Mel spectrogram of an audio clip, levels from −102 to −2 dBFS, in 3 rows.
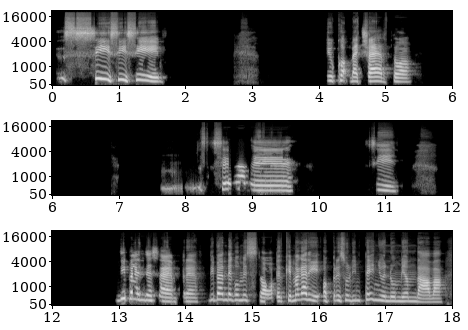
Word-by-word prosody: Sì, 350 -2 +4
sì, 300 0 +2
sì. 250 -6 +4 2.5
Più 245 -1 -3
co 255 0 -1
beh 220 0 +2
certo. 215 -4 +2 2.2
Mhmm, 370 +2 -19 0.6
serate 265 -7 +1 1.1
Sì. 260 - -5 1.8
Dipende 305 -3 +1
sempre, 205 -3 -1
dipende 300 +2 0
come 275 0 -5
sto, 210 -6 -3
perché 225 +3 -4
magari 285 -3 +2
ho 235 -1 -4
preso 260 +1 -5
l'impegno 260 +2 -5
e - - -2
non 230 -1 -3
mi 220 0 -3
andava, 185 -4 -1
255 Hz, 80 wpm, -22 LUFS, 220-295 Hz, 2.5 s, Sì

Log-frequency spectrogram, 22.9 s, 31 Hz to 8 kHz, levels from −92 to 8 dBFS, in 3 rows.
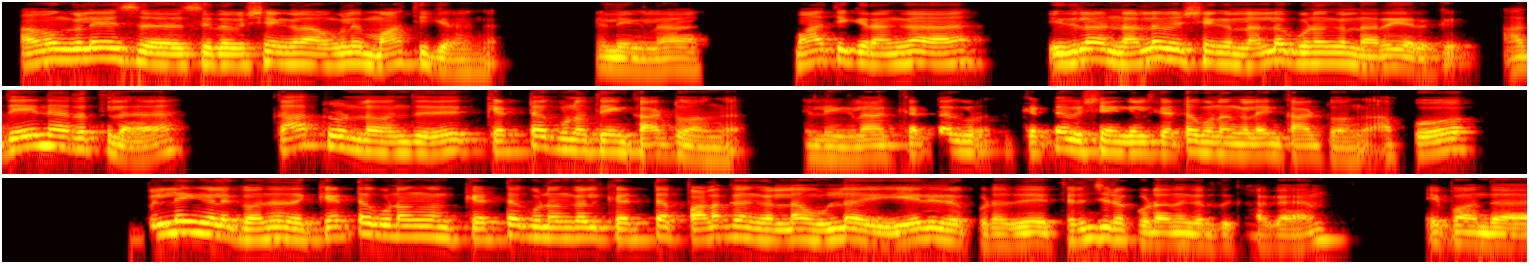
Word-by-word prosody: அவங்களே 180 +5 +4
சி 150 - +4 0.2
சில 135 -1 +3
விஷயங்களை 140 +1 +1
அவங்களே 135 +3 +1
மாத்திக்கிறாங்க. 105 -11 -3 0.6
இல்லைங்களா? 100 -2 -1 0.6
மாத்திக்கிறாங்க, 155 -4 +1 0.7
இதில 160 +6 +4 0.2
நல்ல 140 - +2
விஷயங்கள் 145 -6 +1
நல்ல 150 +6 +2
குணங்கள் 145 -3 +2
நெறைய 115 0 +1
இருக்கு. - - -5 0.3
அதே 165 - +1
நேரத்தில 170 -3 0 0.8
கார்ட்டூன்‌ல 195 -7 0
வந்து 130 0 0 0.3
கெட்ட 140 0 -2
குணத்தையும் 145 -3 0
காட்டுவாங்க. 105 -6 -2 0.4
இல்லைங்களா? 100 0 -3
கெட்டகு 135 +5 -1 0.3
கெட்ட 130 +6 -1
விஷயங்கள் 130 -3 +1
கெட்ட 130 +3 0
குணங்களையும் 115 -3 -1
காட்டுவாங்க. 100 -3 -5
அப்போ, 115 +3 -4 1.2
பிள்ளைகளுக்கு 195 -6 +3
வந்து 150 +3 +1
அந்த 140 - +1
கெட்ட 160 +4 0
குணங்களும், 170 -3 0
கெட்ட 145 +5 +1
குணங்கள் 155 -1 +1
கெட்ட 140 0 +1 0.2
பழக்கங்கள்லாம் 140 -3 +1
உள்ள 145 +2 +3 0.3
ஏறிறக்கூடாது, 125 -8 0 0.2
தெரிஞ்சிறக்கூடாதுங்கறதக்காக 115 -8 -1 0.8
இப்ப 115 +1 -3
அந்த 105 -1 +2
140 Hz, 115 wpm, -22 LUFS, 115-155 Hz, 1.2 s, அவங்களே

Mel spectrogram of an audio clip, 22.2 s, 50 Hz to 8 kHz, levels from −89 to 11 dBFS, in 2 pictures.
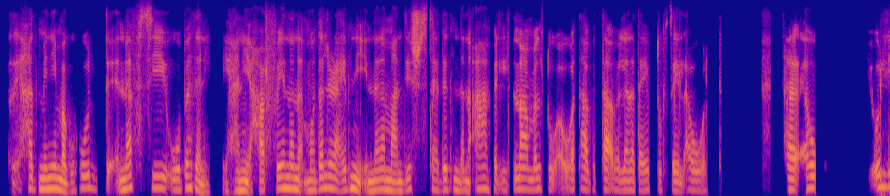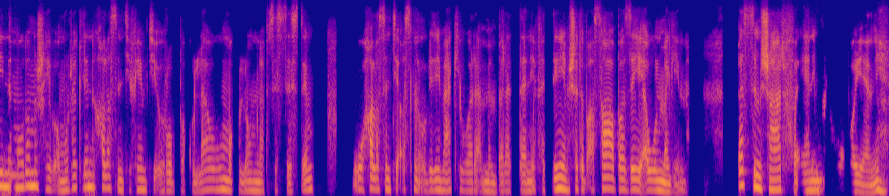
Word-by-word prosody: آآ - - -5
خَد 170 - +1
منّي 165 +1 +5
مجهود 160 +5 +1 0.2
نَفْسي 175 +2 0
وبَدَني، 155 -5 0 0.2
يعني 140 -1 +2
حرفيًا 165 +4 +2
أنا 170 -2 +3
ما 145 - -1
هو - - 0
ده 170 - +2
اللي 175 0 +2
راعبني 155 -1 +2
إن 135 - +3
أنا 155 +1 +1
ما 145 -2 +4
عنديش 135 +5 +2
استعداد 155 0 -3
إن 150 - -1
أنا - - 0
أعمل 165 +1 0
اللي 145 - -5
أنا 165 0 +4
عملته 160 0 -2
أو - - -1
أتعب - - -2 0.2
اللي 145 -1 +2
أنا 145 0 -1
تعبته 140 +1 -5
في - - -14
زي 140 - +1
الأول، 140 +2 -3 1.0
فهو 165 +2 +4 0.7
يقول 190 - +1
لي: 200 - +2
"إن 195 -1 +5
الموضوع 185 +2 0
مش 205 -5 +3
هيبقى 160 - -5
مُرهِق 150 +6 -3
لإن 190 0 +2
خلاص 180 -3 -4
أنتِ 145 -1 -5
فهمتِ 155 -1 -4
أوروبا 135 -1 -6
كُلّها 145 +2 -6
وهم 155 -1 -1
كُلّهم 135 +1 -3
نَفْس 135 0 -5 0.2
الsystem 130 +5 -3 0.5
وخلاص 160 -1 0
أنتِ 155 - -1
أصلًا - - -5
already 145 +1 -1
معاكِ 140 +1 -2
ورق 140 0 -5
من 130 -2 -3
بلد 130 +2 -6
تانية،" 130 +1 -2
فالدنيا 165 +1 +2
مش 150 +2 +4
هتبقى - - -2
صعبة 165 -2 +2
زي 155 0 +2
أول 150 -1 +2
ما 135 - +5
جينا. 115 -2 -7 0.7
بس 220 -2 +1
مش 170 -4 +8
عارفة، 155 +1 +2
يعني 140 +1 +2
مرعوبة 130 -3 -3
يعني. 110 +5 +1
155 Hz, 200 wpm, -23 LUFS, 140-165 Hz, 1.0 s, مش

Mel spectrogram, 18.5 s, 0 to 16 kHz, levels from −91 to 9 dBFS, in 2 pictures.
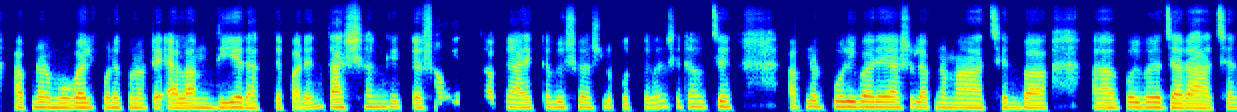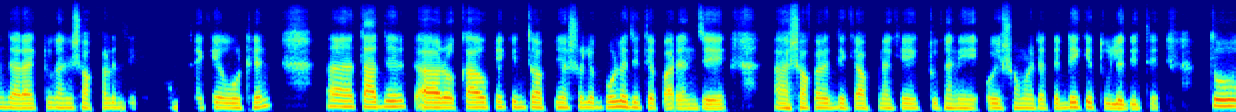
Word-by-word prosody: আপনার 165 +1 +2
মোবাইল 155 0 +5
ফোনে 160 -1 +1
কোনো 155 0 0
একটা 165 +2 -1
এলার্ম 155 +1 +3
দিয়ে 165 +1 +5
রাখতে 140 +1 -5
পারেন। 160 +2 -1
তার 170 0 +4
সঙ্গে 180 0 -1 0.2
আ - - +3
সঙ্গে 165 +1 -11
কিন্তু - - -32
আপনি 175 - -9
আরেকটা 165 +2 -1
বিষয় 170 +1 -2
আসলে 185 +3 -8
করতে 155 0 -7
পারেন। 175 +4 -4
সেটা 185 -1 -6
হচ্ছে 180 +1 -1 0.5
আপনার 190 -1 -1
পরিবারে 180 -1 +6
আসলে 170 +2 -2
আপনার 165 -1 -3
মা 155 - +2
আছেন 160 +2 -3
বা 155 - +4 0.5
আ - - -1 0.2
পরিবারে 165 0 +5
যারা 150 -1 +5
আছেন 165 +5 -4
যারা 145 0 +3
একটুখানি 155 0 -4
সকালের 155 +2 -4
দিকে 155 - -21
ঘুম 160 - -12
থেকে 155 +2 -5
ওঠেন। 165 +5 -1 0.5
আ - - +3 0.2
তাদের 185 +2 +4 0.2
আর 160 - +8 0.2
কাউকে 165 +1 +3
কিন্তু 170 -1 -2
আপনি 160 +2 -13
আসলে 165 +1 -3
বলে 180 +1 +5
দিতে 155 -1 -1
পারেন 135 -1 -1
যে, 135 - +3 0.5
আ - - 0
সকালের 150 0 +1
দিকে 150 0 -2
আপনাকে 145 0 -7
একটুখানি 145 -1 -4 0.2
ওই 150 - +1
সময়টাতে 145 -1 -3
ডেকে 165 +1 +2
তুলে 135 -2 +2
দিতে। 130 - -7 0.4
তো 210 - +7
160 Hz, 200 wpm, -21 LUFS, 150-170 Hz, 0.5 s, আর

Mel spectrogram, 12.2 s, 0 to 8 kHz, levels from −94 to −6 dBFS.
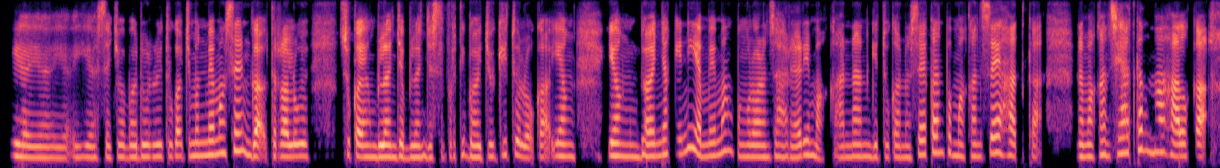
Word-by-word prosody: Iya 215 -2 +2
iya 195 0 -3
iya 190 0 -7
iya, 200 0 -6
saya 200 +1 -2
coba 205 0 -2
dulu 210 0 -2
itu, 215 0 -5
Kak. 220 - +1
Cuman 230 0 -1
memang 270 +3 +3
saya 315 -2 +4
nggak 220 -2 +3
terlalu 215 -1 +2
i - - -5 0.4
suka 235 -2 +4
yang 205 - -3
belanja-belanja 205 0 +2
seperti 215 +3 -3
baju 210 -2 -2
gitu 245 0 -2
loh, 195 -3 -2
Kak. 205 - -3
Yang 220 -1 -1 0.3
yang 220 -2 +2
banyak 230 +2 +3
ini 350 +8 -1
ya 250 - +6
memang 260 +9 -3
pengeluaran 210 -2 -1
sehari-hari 210 +3 -1
makanan, 210 0 -3
gitu 205 0 -5
kan. 205 -1 -5
Nah 200 - -6
saya 250 +4 +1
kan 285 +2 +1
pemakan 220 -6 -4
sehat, 280 +2 +4
Kak. - - -6 0.4
Nah 215 - +2
makan 225 +2 -1
sehat 275 +2 +4
kan 340 -1 +1
mahal, 245 -7 +3
Kak. 220 - +4
215 Hz, 225 wpm, -23 LUFS, 205-245 Hz, 0.4 s, ya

